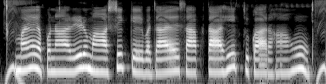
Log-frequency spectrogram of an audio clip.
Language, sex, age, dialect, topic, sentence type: Hindi, female, 18-24, Awadhi Bundeli, banking, statement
